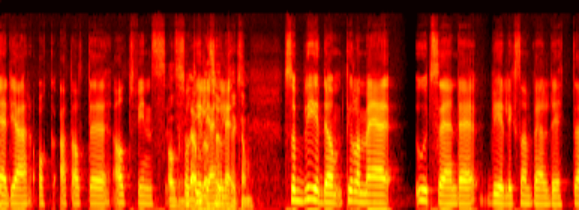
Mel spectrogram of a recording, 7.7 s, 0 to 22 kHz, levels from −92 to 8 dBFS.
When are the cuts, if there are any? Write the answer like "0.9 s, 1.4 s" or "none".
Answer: none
